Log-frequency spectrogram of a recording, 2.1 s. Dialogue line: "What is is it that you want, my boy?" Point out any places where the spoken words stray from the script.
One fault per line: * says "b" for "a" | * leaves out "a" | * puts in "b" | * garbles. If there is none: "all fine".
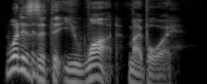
all fine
